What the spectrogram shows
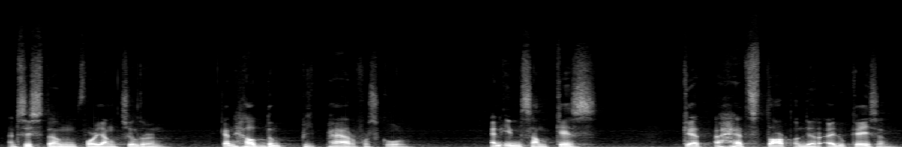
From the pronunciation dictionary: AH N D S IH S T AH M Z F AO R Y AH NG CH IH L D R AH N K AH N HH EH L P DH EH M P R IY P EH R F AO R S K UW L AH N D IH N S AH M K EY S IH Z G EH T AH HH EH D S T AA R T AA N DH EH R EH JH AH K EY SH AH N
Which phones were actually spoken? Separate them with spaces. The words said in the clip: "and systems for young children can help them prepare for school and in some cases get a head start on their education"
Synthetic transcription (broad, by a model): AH N S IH S T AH M F AO R Y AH NG CH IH L D R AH N K AH N HH EH L P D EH M P R IY P EH R F AO R S K UW L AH N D IH N S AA M K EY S G EH T AH HH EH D S T AA R T AA N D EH R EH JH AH K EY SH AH N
